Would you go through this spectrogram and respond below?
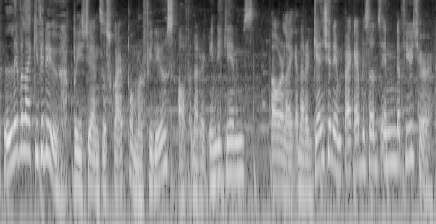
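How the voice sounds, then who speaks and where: A woman hosts a gaming video in a low voice with lively swings. Her commentary is casual, informal and slightly hesitant, with faint music behind her. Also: quick pace. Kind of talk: casual let's play commentary.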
